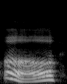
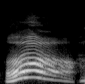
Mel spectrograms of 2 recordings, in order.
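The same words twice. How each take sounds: First: Said in the usual way. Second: High, loud fired-up oh; energized oh. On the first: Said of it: "you don't go". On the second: Shown as a demonstration. Failing but gaining energy, a high loud charged oh. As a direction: react with a jolt of energy. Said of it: "you go".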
